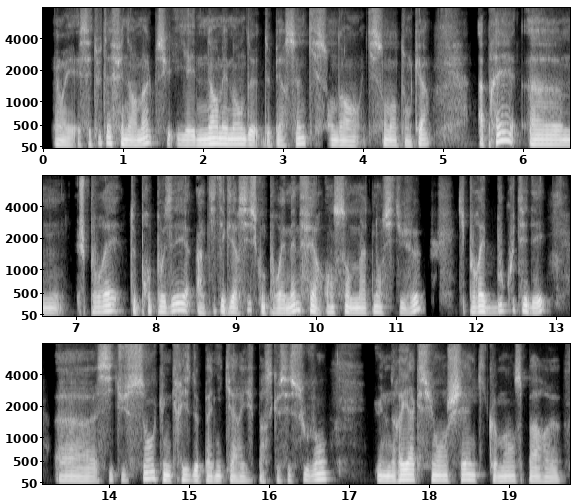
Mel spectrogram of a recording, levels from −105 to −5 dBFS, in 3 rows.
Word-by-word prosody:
Heu, 100 - 0
oui, 80 -4 -1
c'est - - -4
tout 115 - -7
à - - +4
fait 115 - 0
normal 95 +7 +3
parce 120 -1 -3
qu'il - - -8
y 95 - +1
a - - +2
énormément 105 +2 +5
de 100 -2 +2
de - - -6
personnes 90 +6 -1
qui 115 0 -8
sont 100 - -3
dans 90 -3 +1
qui - - -5
sont 100 - +1
dans 90 -1 +2
ton 90 -1 -6
cas. 105 +5 -1 0.6
Après, 165 +1 +2
hem, 95 -3 +2 0.2
je - - +1
pourrais 125 +5 +1
te - - -2
proposer 115 +6 +1
un 95 - -3
petit 100 +8 -6
exercice 105 +7 0
qu'on 105 - -2
pourrait 90 0 -1
même 120 +10 +3
faire 120 -4 0
ensemble 105 -1 +2
maintenant 95 +3 0
si 100 - -2
tu 95 - -5
veux, 85 - -1 0.4
qui - - -9
pourrait 110 +3 +4
beaucoup 120 +7 -5
t'aider, 115 -6 +1 0.5
heu, 90 -2 -1
si 100 +6 +1
tu 105 0 -7
sens 130 +6 +1
qu'une 105 -2 +1
crise 110 +2 -3
de 100 - +2
panique 95 0 -4
arrive 85 -1 -4
parce - - -7
que - - -10
c'est - - -1
souvent 115 +3 0 0.6
une 95 -2 +1
réaction 110 0 +3
en 100 - +1
chaîne 110 +1 +2
qui 105 0 -14
commence 95 +1 -2
par, 90 -2 -3
heu, 85 0 -4
100 Hz, 200 wpm, -21 LUFS, 95-110 Hz, 0.6 s, énormément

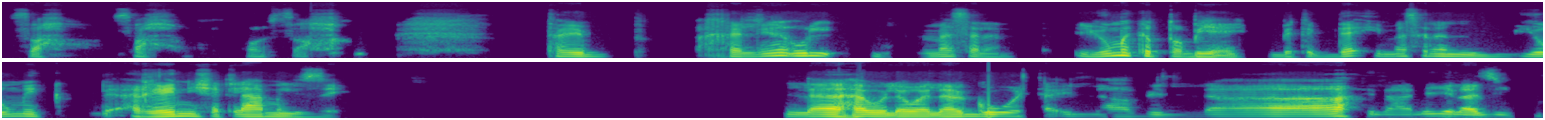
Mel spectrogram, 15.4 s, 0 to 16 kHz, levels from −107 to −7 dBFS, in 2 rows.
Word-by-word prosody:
صح، - - -13
صح، - - -14 0.3
آه، - - -18
صح. - - -15 1.0
طيب 120 -3 -3 0.5
خلينا 130 +8 -3
نقول 170 - 0 0.4
مثلًا 110 -5 -11 0.3
يومِك 155 +6 0
الطبيعي، 105 -9 -3
بتبدئي 115 +7 -9
مثلًا 140 -4 -7 0.2
يومِك 130 +1 -5 0.3
بأغاني 130 +5 +3
شكلها 125 -2 +1
عامل 115 -3 -1
إزاي؟ 90 -1 -10 2.2
لا 125 -1 +6
هول 120 -3 +6
ولا 115 +1 +4
جوة 125 0 0
إلا 125 -3 -17
بالله 130 +3 +1
العلي 135 +3 -8
العظيم 120 -2 -1
125 Hz, 95 wpm, -22 LUFS, 115-135 Hz, 2.2 s, لا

